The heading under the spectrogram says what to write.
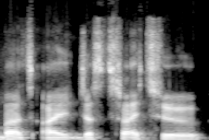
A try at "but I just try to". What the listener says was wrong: And again, pronunciation is a bit staccato. Just notice the rhythm of the speech here. Just listen to it again. But I just try to, it's just a bit mechanical.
